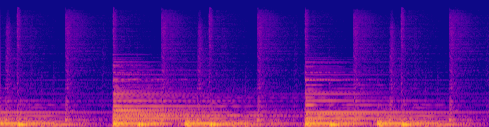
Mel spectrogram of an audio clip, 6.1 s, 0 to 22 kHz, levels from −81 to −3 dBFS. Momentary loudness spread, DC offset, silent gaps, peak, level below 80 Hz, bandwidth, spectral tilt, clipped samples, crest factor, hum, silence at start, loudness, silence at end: 14 LU; under 0.1%; none; -8 dBFS; -32 dBFS; 16 kHz; -8 dB/octave; under 0.1%; 16 dB; none; 0 s; -25 LUFS; 0.05 s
